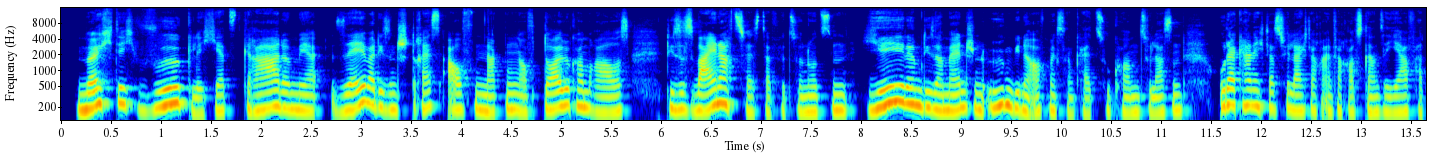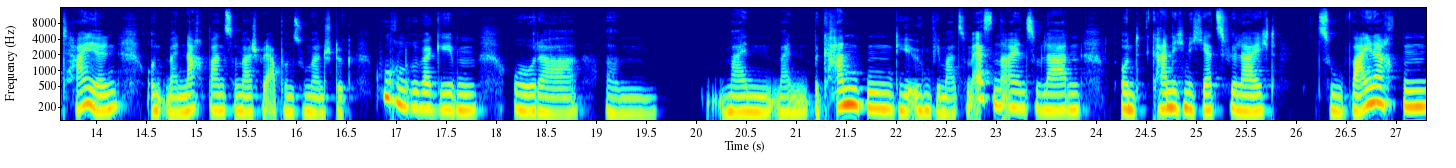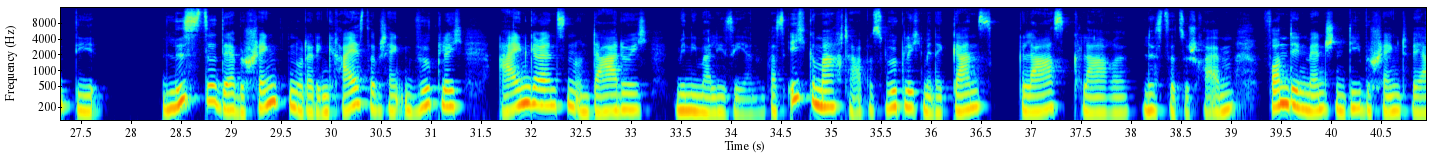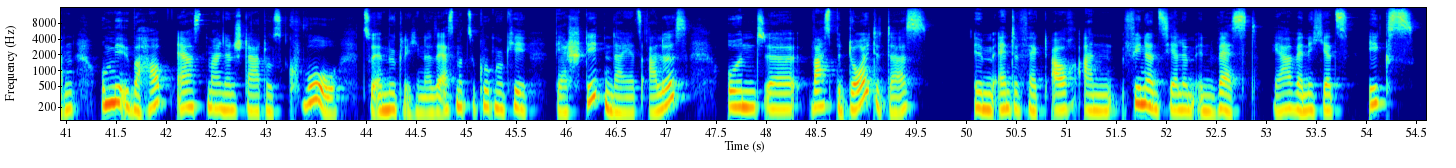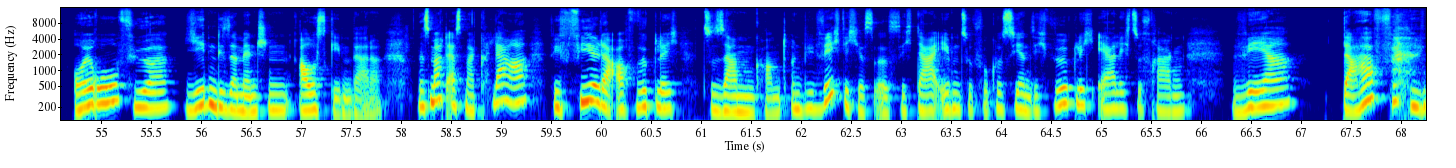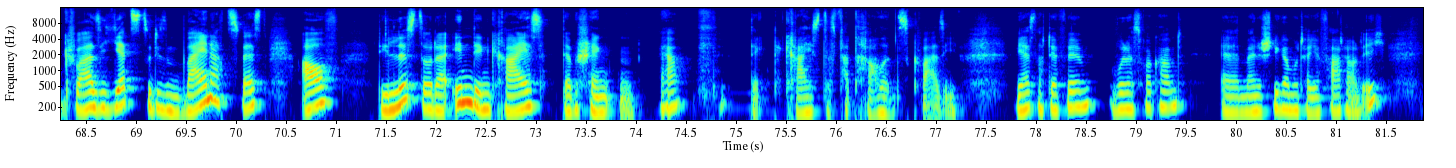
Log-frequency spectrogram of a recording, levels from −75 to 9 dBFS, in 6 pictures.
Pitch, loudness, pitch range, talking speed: 185 Hz, -22 LUFS, 170-210 Hz, 155 wpm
